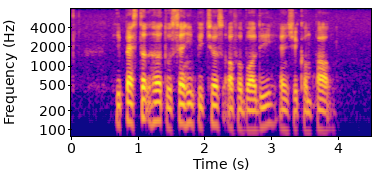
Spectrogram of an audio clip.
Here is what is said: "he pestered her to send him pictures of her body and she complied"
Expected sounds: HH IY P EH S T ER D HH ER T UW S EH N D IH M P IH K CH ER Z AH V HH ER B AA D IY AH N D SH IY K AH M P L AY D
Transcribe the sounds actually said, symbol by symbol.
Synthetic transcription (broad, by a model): HH IY P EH S T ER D HH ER T UW S EH N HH IH M P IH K CH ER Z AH F HH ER B AA D IY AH N SH IY K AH M P AY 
